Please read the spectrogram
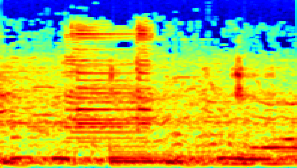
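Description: Kecimol street-band music played loud through a large outdoor sound system: a pulsing bass beat, with a melody note held for about half a second near the middle.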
